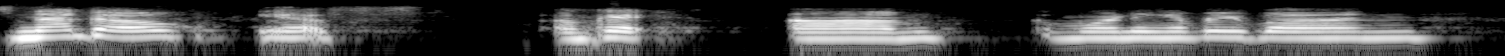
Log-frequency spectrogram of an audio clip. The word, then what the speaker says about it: Nadeau: Or is it, how do you pronounce it? It's Nadeau.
